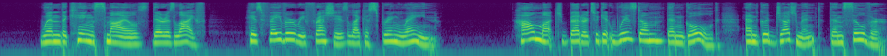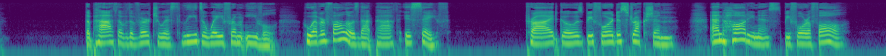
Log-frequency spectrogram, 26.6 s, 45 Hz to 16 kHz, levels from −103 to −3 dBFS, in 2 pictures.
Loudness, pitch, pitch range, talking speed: -23 LUFS, 185 Hz, 155-210 Hz, 115 wpm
